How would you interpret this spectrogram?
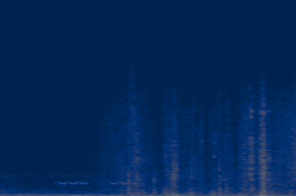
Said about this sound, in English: gets up from his seat and walks out the door.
